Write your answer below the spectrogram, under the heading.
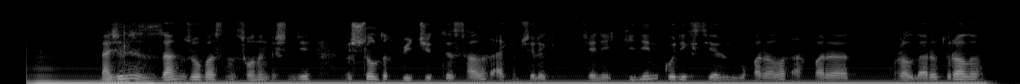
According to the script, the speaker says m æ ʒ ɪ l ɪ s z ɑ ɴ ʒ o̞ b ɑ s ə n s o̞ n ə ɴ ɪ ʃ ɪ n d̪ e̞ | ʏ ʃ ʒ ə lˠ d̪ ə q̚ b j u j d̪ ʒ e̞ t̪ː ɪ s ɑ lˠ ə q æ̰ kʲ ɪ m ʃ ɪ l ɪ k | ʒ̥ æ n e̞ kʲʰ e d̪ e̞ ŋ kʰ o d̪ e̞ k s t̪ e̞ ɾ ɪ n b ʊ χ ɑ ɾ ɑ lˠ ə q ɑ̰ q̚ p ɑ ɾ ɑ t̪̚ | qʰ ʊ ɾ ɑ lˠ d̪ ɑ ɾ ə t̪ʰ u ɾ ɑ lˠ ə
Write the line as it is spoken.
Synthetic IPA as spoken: m æ ʒ ɪ l ɪ s z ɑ ɴ ʒ o̞ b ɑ s ə n s o̞ n ə ɴ ɪ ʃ ɪ n d̪ e̞ | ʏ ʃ ʒ ə lˠ d̪ ə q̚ b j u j d̪ ʒ e̞ t̪ː ɪ s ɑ lˠ ə q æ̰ kʲ ɪ m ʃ ɪ l ɪ k | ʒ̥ æ n e̞ kʲʰ e d̪ e̞ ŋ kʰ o d̪ e̞ k s t̪ e̞ ɾ ɪ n b ʊ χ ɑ ɾ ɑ lˠ ə q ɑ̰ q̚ p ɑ ɾ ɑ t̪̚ | qʰ ʊ ɾ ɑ lˠ d̪ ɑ ɾ ə t̪ʰ u ɾ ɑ lˠ ə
